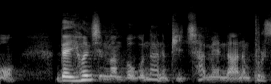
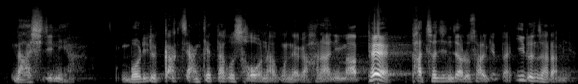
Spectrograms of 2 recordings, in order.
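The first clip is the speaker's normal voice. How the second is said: ordinary talk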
